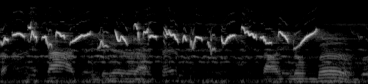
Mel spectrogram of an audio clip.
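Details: Kecial kuning (lemon-bellied white-eye) in captivity, a stimulation recording to rouse stalled or new birds: fast chains of high, zigzagging whistled notes, several per second, with a steady faint tone behind and a low murmur.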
